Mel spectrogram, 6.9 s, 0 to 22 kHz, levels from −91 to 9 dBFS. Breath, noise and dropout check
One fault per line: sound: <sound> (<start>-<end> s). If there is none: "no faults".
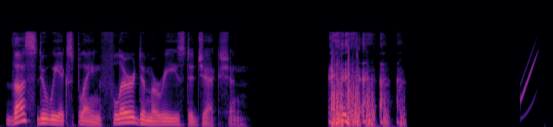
sound: laugh (4.1-5.1 s)
sound: chirp (6.5-6.7 s)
